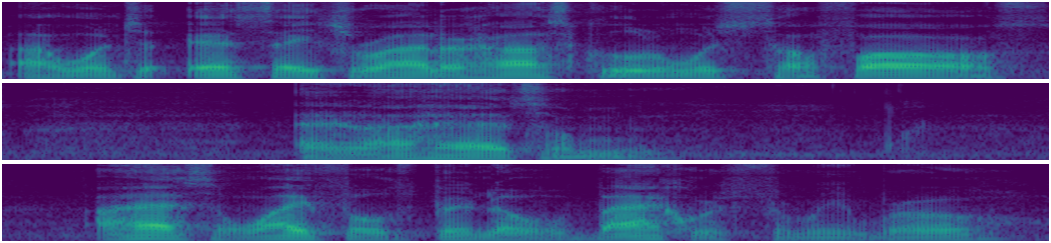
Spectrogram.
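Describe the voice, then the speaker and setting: A man's voice: sits low, fairly even intonation, moderate pace, creaky, a little mellow. A man, telling his life story in a loose, rambling, profane way in an interview. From Texas. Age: 40s. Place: outdoors on the street.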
